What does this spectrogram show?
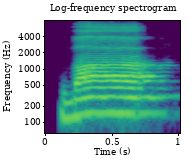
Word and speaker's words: با: تلفظ کی۔ دیکھیے گا، دیکھیے با کو واضح آواز کے ساتھ، صاف آواز کے ساتھ، بغیر جلدی کے ادا کریں۔ با، با۔ ہمارے ساتھ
